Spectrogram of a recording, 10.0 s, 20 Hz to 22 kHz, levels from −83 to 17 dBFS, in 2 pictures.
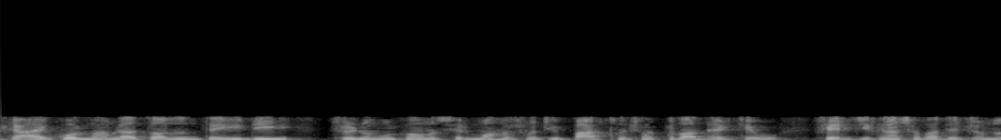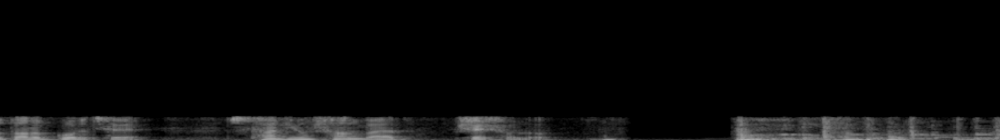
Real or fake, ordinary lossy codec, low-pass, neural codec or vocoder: fake; none; 3.6 kHz; codec, 16 kHz in and 24 kHz out, 2.2 kbps, FireRedTTS-2 codec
